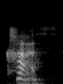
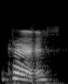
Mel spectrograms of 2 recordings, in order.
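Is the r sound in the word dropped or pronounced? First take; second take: dropped; pronounced. First: The vowel has no r sound after it. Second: The vowel is followed by an r sound. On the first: It is a more slangy, casual form. "when you pronounce it, it sounds like this, cuss" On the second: It is the standard form. "But it all it means curse"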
